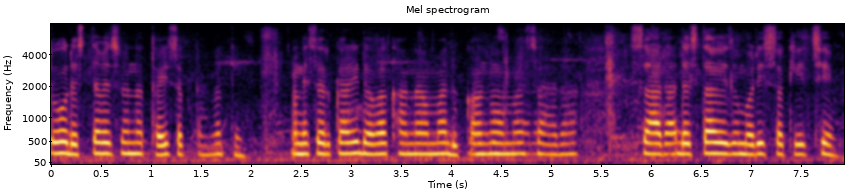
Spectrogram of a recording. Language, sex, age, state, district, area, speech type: Gujarati, female, 18-30, Gujarat, Narmada, urban, spontaneous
